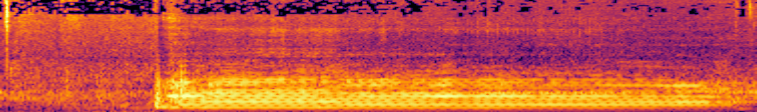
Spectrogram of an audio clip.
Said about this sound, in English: Now, this brings me on to the didgi, which I'm going to try and get a sound out of it here on stage. So, you know, forgive me if this doesn't sound particularly good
